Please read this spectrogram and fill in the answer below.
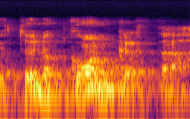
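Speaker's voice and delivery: ordinary talk, nothing marked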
